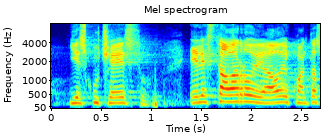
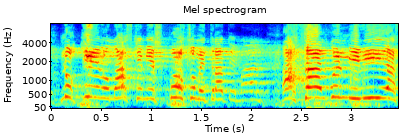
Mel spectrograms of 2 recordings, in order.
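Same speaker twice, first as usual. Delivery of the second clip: raised, insistent desperate plea; crying out in prayer; 5 semitones higher, 8 dB louder than usual. Acted. Preacher as one desperate over sin, crying out. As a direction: plead with God, hammering each refusal. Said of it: "dando voces, diciendo".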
